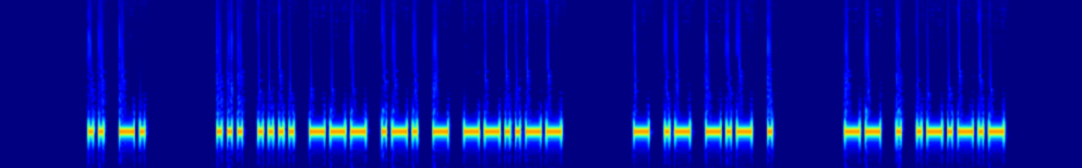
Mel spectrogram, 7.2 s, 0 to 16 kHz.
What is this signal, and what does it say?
Morse code, heard as a keyed tone, about 35 wpm, 700 Hz. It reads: IN SHORT, TAKE ME.
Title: 2x Word-Spacing - Sentences from Top 400 Words - 35wpm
